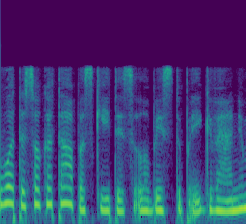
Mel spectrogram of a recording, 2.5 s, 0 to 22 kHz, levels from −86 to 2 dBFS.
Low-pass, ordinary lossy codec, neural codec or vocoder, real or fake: 7.2 kHz; AAC, 64 kbps; codec, 16 kHz, 0.9 kbps, LongCat-Audio-Codec; fake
